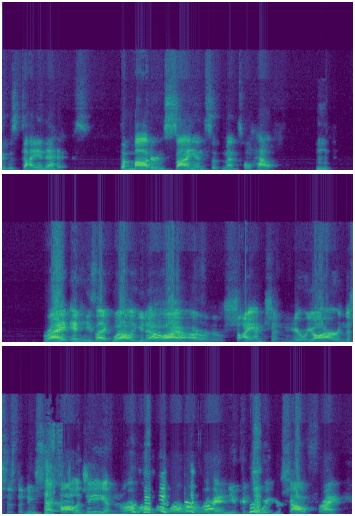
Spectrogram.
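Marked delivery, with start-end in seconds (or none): 5.8-13.0 animated lecturing voice, pitch swooping up and down. Describing how Dianetics was presented, a speaker imitates him: L. Ron Hubbard impression. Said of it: "That's a pretty good impression of him".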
